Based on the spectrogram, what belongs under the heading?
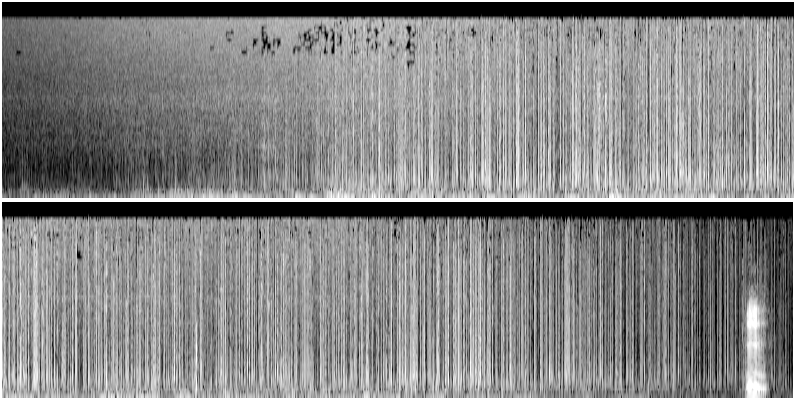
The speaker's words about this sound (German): Nun ja, das ist Rauschen.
